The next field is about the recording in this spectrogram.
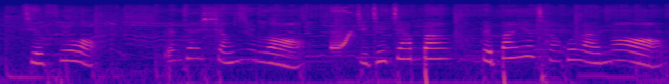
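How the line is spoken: Voice drifting from behind. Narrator (Chinese): 一个声音从后面飘了过来

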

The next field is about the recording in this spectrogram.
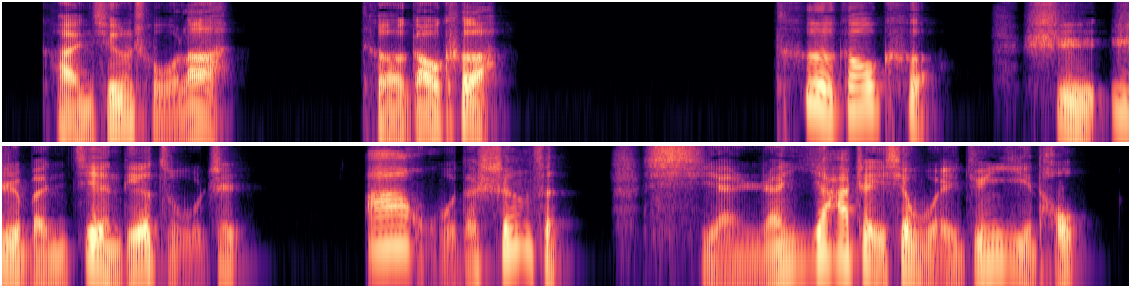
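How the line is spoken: Cold. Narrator (Chinese): 阿虎冷冷的说

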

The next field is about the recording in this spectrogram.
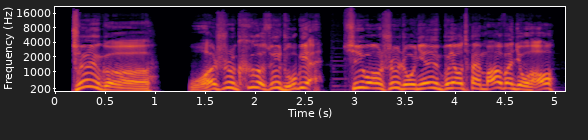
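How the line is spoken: Smiling question. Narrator (Chinese): 徐主任笑着问道

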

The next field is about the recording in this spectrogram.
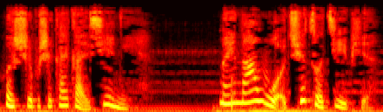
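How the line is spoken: Sighing, to himself. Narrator (Chinese): 他叹了口气，像是自言自语

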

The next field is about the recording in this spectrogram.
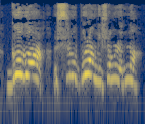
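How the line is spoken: Calling out. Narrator (Chinese): 八戒对孙悟空喊

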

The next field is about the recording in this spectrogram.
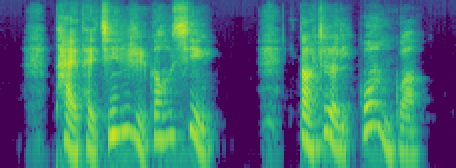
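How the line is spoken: Ingratiating smile. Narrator (Chinese): 凤姐因陪笑问道

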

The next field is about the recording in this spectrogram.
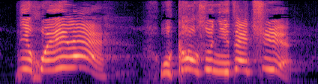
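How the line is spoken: Anxious, hurried shout. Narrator (Chinese): 不免着起急来，又忙喊道

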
